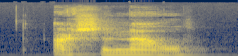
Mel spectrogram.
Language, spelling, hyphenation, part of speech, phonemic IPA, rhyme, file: Dutch, arsenaal, ar‧se‧naal, noun, /ˌɑr.səˈnaːl/, -aːl, Nl-arsenaal.ogg
- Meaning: 1. armoury, arsenal 2. arsenal (stock of weapons) 3. totality of available instruments, options or means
